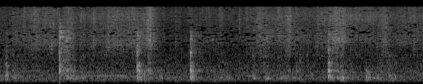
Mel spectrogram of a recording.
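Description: Seasoning being stirred into food in a frying pan while cooking an Indonesian snack, a steady close sizzle with repeated scraping strokes of the spatula against the pan, no talking.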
